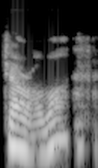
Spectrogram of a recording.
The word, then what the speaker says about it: Tarawa: That's spelled T as in Thomas, T-A-R-A-W-A, Tarawa.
